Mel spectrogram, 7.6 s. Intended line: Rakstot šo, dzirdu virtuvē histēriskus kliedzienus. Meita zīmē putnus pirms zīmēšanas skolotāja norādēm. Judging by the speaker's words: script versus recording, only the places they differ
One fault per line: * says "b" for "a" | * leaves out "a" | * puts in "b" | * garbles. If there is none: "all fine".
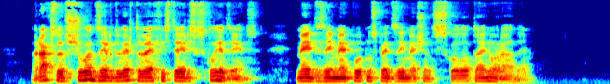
* says "pēc" for "pirms"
